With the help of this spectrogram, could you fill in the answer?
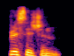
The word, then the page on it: precision: Indian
